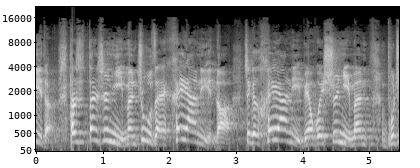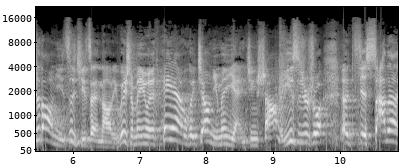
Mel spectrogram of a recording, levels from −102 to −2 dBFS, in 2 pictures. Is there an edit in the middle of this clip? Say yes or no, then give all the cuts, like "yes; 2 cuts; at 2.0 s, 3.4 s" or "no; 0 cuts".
no; 0 cuts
